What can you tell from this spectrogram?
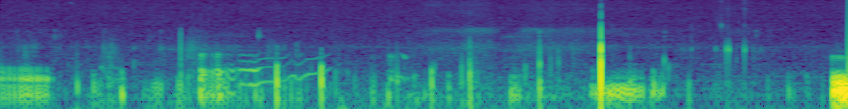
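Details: Upset stomach after eating sugar-free gummies: loud, frequent gurgling and rumbling from the belly, with squeaky high-pitched trills and low bubbling bursts; loud, active bowel sounds (borborygmi).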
